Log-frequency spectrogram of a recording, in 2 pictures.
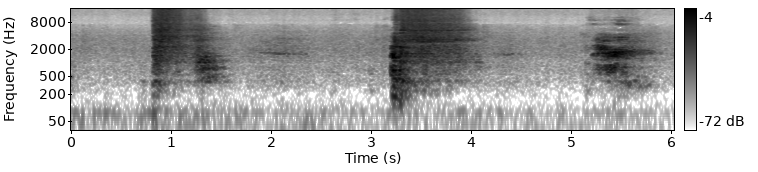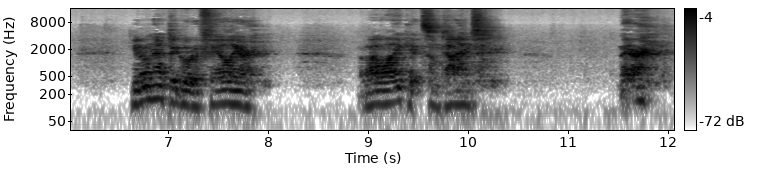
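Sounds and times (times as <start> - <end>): man breathing hard: 0.8 - 2.5, 8.0 - 8.9
man speaking breathily: 5.2 - 10.7.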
